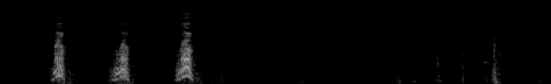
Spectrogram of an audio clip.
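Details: Puppies in a village setting; three short, evenly spaced yelping barks about half a second apart, followed by quiet, faint clicks and a soft thump.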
